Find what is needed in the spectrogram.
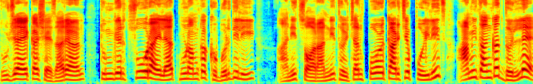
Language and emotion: Goan Konkani, happy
